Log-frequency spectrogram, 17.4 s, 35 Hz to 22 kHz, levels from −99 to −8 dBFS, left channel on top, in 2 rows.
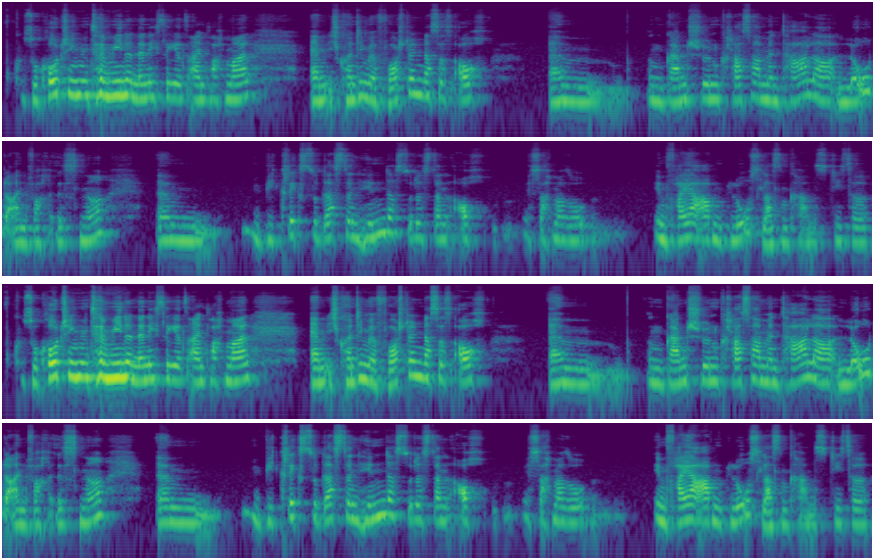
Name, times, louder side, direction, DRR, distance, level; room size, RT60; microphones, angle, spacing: voice 1, 0.1-4.8 5.5-13.5 13.9-14.9 15.2-17.4, right 4 dB, 90° right, 0.9 m, -33 dB
15.5 x 6.1 x 5.2 m
head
